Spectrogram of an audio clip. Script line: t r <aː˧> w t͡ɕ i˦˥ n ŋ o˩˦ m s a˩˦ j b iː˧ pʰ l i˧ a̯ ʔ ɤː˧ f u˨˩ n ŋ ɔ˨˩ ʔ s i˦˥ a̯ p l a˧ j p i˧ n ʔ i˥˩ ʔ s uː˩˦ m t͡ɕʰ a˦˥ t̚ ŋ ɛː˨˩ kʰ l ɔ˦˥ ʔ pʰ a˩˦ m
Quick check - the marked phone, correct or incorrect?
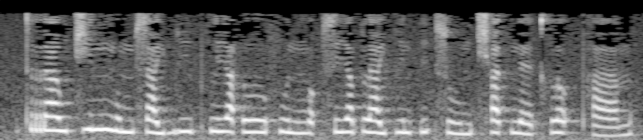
correct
